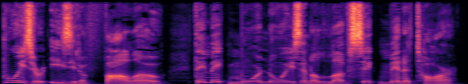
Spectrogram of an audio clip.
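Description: Man voicing a bossy, high-pitched teenage demigod girl. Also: big pitch swings, measured pace, slightly rough, no room sound, clean studio sound, full character voice. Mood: smug, commanding.

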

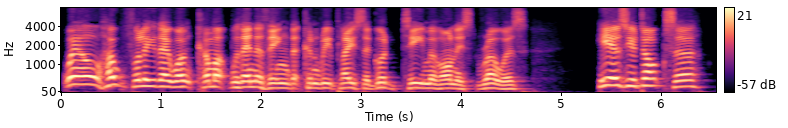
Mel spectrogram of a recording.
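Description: A man's voice: high-pitched, animated, normal speed, fairly bright tone, smooth, pitched above the performer's own voice. A man voicing a blunt, chatty working boatman in an audiobook, colloquial and opinionated. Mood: obliging. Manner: colloquial, dropped words, exclamatory.

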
